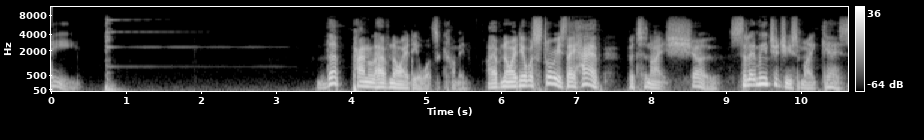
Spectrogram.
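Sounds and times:
speech: 0.0s - 0.3s, 3.6s - 10.6s
bell rung as a warning to control a panel of guests: 0.7s - 3.2s.

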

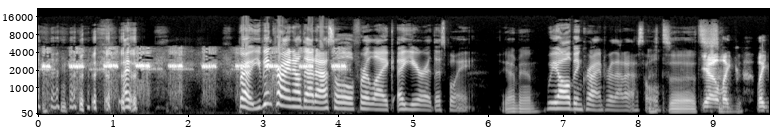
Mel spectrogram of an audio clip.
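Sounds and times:
speech: 0.0s - 1.4s, 2.7s - 9.7s
laughter: 0.0s - 1.8s, 8.9s - 9.4s
crickets chirping: 0.0s - 4.2s
chorus of frogs croaking at night: 0.0s - 4.3s.

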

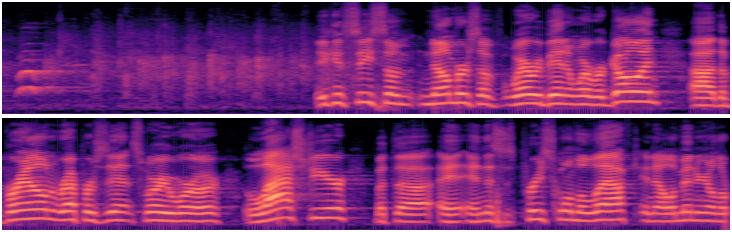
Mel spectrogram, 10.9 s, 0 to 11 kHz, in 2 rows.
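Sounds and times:
vocal cheer or whoop: 0.0s - 0.7s
crowd applauding: 0.3s - 2.7s
speech: 2.4s - 10.9s.

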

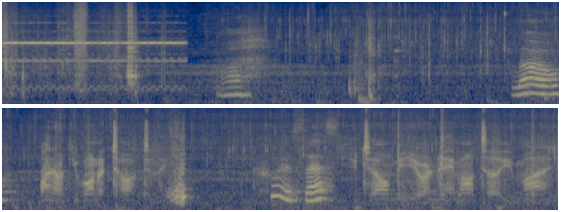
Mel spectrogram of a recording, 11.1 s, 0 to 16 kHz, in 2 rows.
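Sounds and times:
telephone ringing in a home at night: 0.0s - 1.9s
faint sizzling crackle: 0.0s - 11.1s
speech: 2.4s - 2.7s, 5.1s - 7.5s, 8.2s - 11.1s.

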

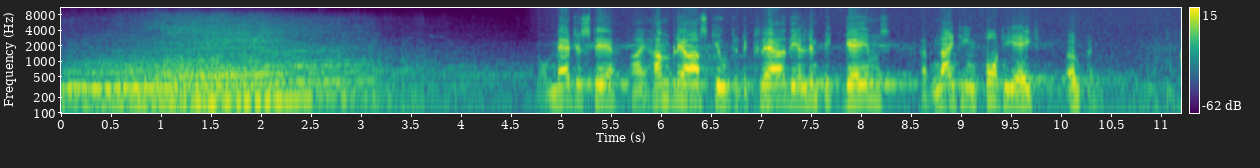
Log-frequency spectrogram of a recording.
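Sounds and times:
race car engines roaring with a high strained whine: 0.0s - 6.0s
speech: 5.0s - 10.5s.

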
